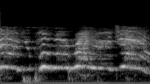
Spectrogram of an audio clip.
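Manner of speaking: very high, shrieking, sobbing screaming cry. The speaker replays an outburst at their mom over a brother's arrest: retelling screaming and crying. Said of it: "screaming and crying".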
